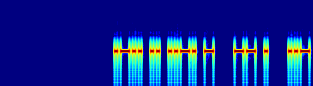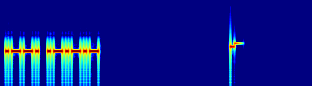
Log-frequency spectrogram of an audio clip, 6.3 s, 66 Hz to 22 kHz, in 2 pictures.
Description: Morse code, heard as a keyed tone, about 40 wpm, 700 Hz. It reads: LIFT ME UP.
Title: Sentences from Top 1000 Words 40wpm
